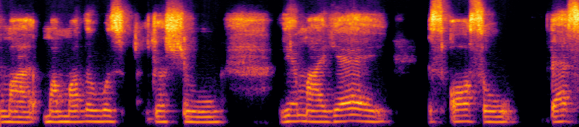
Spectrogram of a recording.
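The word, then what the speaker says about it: Yemaya: Yemaye is also, that's how you pronounce her name. That's the one woman with the fish. With the fish, the mermaid. So Yemaye.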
